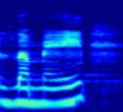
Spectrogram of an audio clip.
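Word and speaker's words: lamé: have a material called LeMay it spelled out a and E and so you might want to call it lame but it's pronounced lamay and that's like the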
